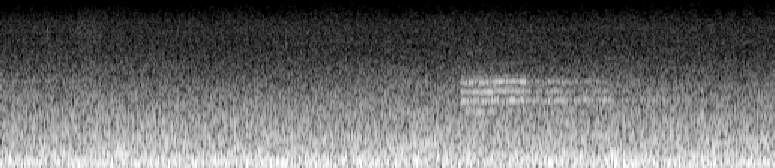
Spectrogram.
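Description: Steady low rumbling outdoor background noise. About four seconds in, a brief faint high tone sounds over it.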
